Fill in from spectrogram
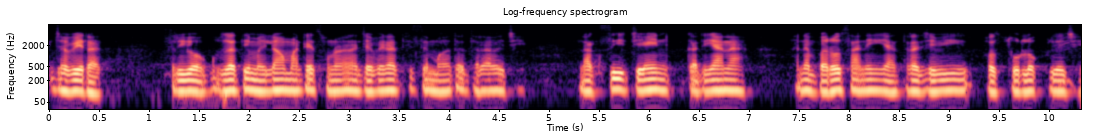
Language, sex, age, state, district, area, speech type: Gujarati, male, 30-45, Gujarat, Kheda, rural, spontaneous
